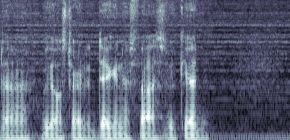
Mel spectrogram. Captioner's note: voiceover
